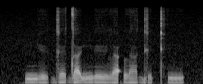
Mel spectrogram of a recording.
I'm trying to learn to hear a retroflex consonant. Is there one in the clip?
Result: no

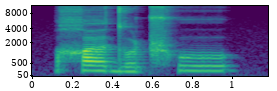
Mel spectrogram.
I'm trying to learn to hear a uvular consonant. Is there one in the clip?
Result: yes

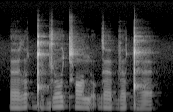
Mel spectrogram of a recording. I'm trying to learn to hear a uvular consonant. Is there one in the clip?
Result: no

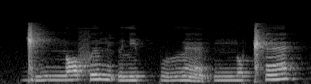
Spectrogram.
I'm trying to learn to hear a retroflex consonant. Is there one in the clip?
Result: no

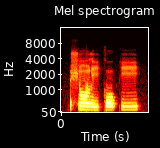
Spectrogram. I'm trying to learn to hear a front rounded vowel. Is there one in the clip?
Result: no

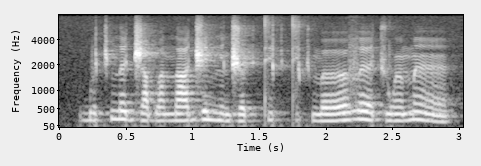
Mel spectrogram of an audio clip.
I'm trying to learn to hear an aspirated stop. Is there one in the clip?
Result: no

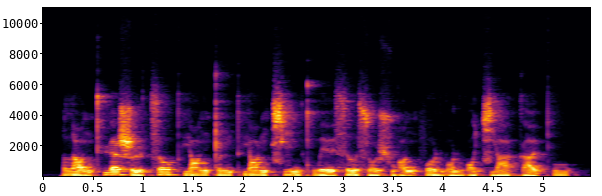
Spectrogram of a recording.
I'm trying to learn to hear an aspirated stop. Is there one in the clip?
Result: yes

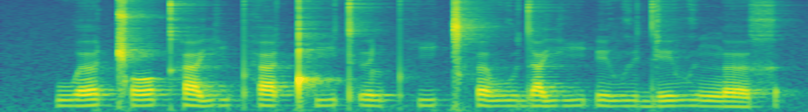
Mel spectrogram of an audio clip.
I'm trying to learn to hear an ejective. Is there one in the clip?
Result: yes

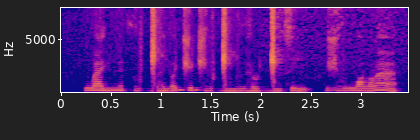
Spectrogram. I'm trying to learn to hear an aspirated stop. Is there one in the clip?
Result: no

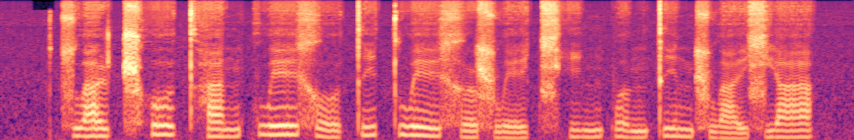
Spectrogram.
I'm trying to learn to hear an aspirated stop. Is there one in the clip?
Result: yes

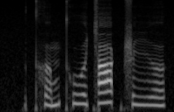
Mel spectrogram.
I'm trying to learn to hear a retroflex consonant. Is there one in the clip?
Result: yes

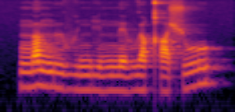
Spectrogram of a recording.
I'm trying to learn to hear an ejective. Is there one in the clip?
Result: no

